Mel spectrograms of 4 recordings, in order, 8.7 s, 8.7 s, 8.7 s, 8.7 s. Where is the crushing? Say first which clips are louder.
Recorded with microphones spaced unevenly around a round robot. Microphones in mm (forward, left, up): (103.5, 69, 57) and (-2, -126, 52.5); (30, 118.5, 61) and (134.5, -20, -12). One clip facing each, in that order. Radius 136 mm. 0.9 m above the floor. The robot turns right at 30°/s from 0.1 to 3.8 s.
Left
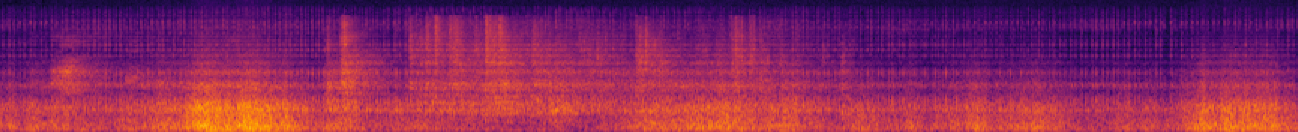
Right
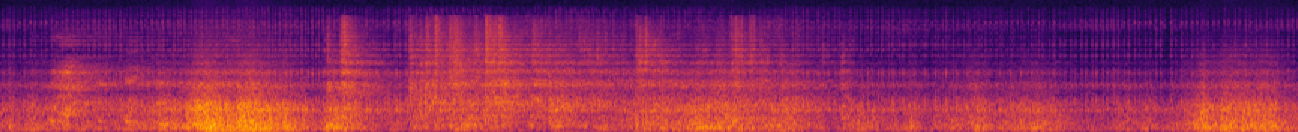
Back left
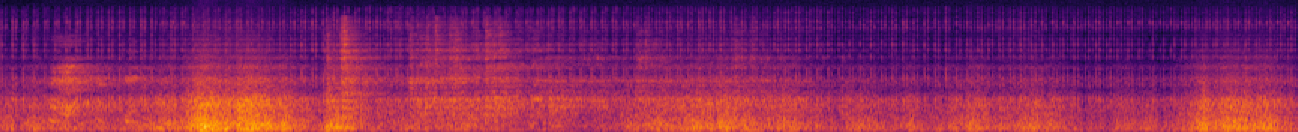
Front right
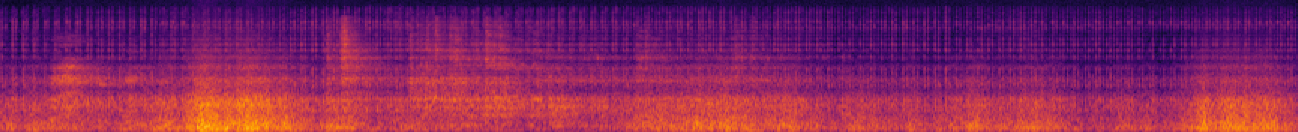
Right 5 dB, back left 5 dB; straight behind; by 5.7 s 130° right.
